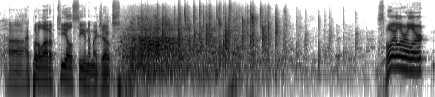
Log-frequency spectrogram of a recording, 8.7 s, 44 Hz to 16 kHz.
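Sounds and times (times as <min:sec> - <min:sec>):
laughter: 0:00.0 - 0:00.5, 0:01.9 - 0:07.6
speech: 0:00.2 - 0:03.3, 0:07.7 - 0:08.5
audience applauding after a joke: 0:02.7 - 0:07.4.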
